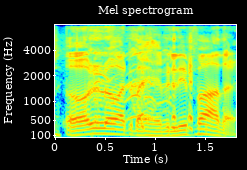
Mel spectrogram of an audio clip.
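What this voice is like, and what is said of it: Put-on English British accent. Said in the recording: “All of a sudden you have like an English British accent.”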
